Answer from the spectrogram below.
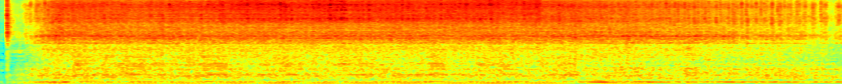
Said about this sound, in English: for the outside shape, we're gonna use this sander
